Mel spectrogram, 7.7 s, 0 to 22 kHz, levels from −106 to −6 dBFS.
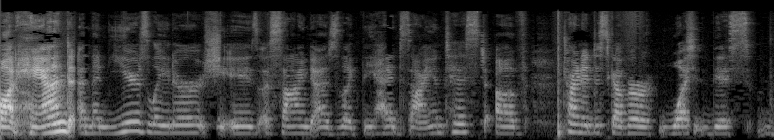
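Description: At 0.74 s the whole level drops by about 17 dB in one go and stays down right to the end. The sound and the background noise fall together, which is the giveaway for a sudden gain jump: the digital gain changed between one sample and the next with no ramp at all. The likely cause is a gain setting or a bit shift applied instantly.

Then there are two places where compressed frames got skipped. At 2.16 s the audio leaps forward by roughly 200 ms, which fits around four 46.4 ms frames never reaching the output, either missing or thrown out by the decoder as damaged. At 6.85 s it happens again, this time about 100 ms, so a couple of frames.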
